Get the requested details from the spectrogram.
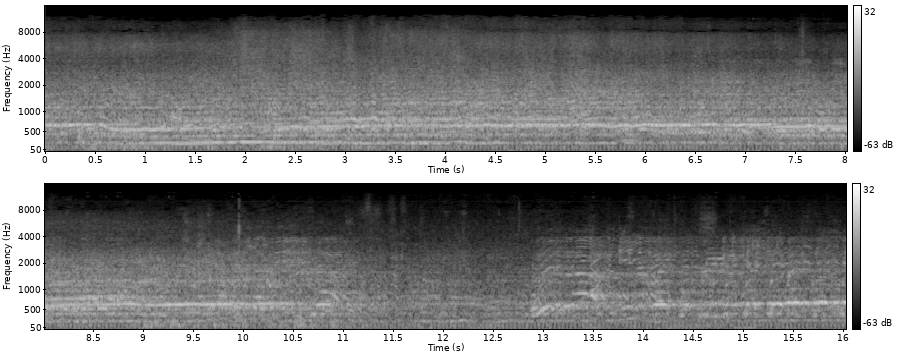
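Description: Racing car engines roar and whine as they speed past.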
